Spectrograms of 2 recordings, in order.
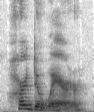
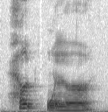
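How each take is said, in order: First: A short vowel is added after the D. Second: The D is voiceless and sounds like T. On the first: "come off of that D with a vowel sound" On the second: "students will devoice the D"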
